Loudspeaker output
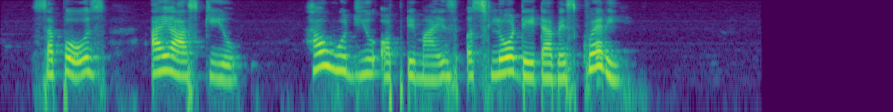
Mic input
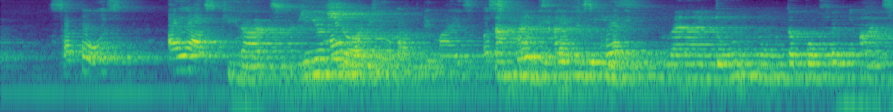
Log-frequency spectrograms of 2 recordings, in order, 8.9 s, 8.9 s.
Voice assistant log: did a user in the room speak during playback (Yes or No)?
Yes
